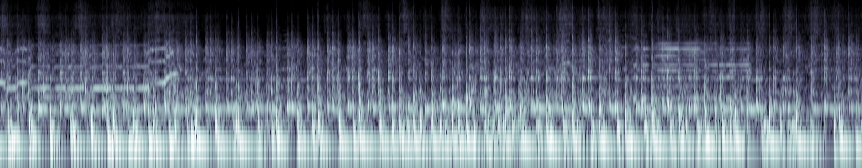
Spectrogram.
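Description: Traditional Uttarakhand wedding band music: a large double-headed dhol beaten with a stick in a steady, driving rhythm, with low held notes and a melody played over the drumming.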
